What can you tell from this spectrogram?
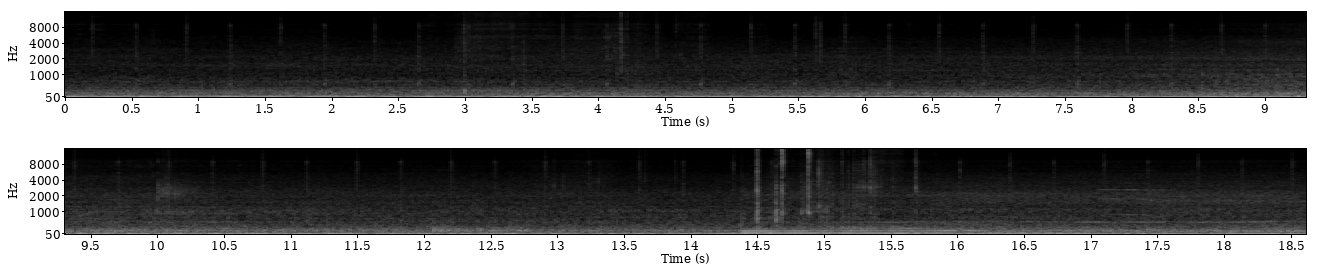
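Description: Steady low rumble of a car idling and city traffic, heard from inside a car stopped at a light. About fourteen seconds in, a deeper engine hum joins, with a few sharp clicks.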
